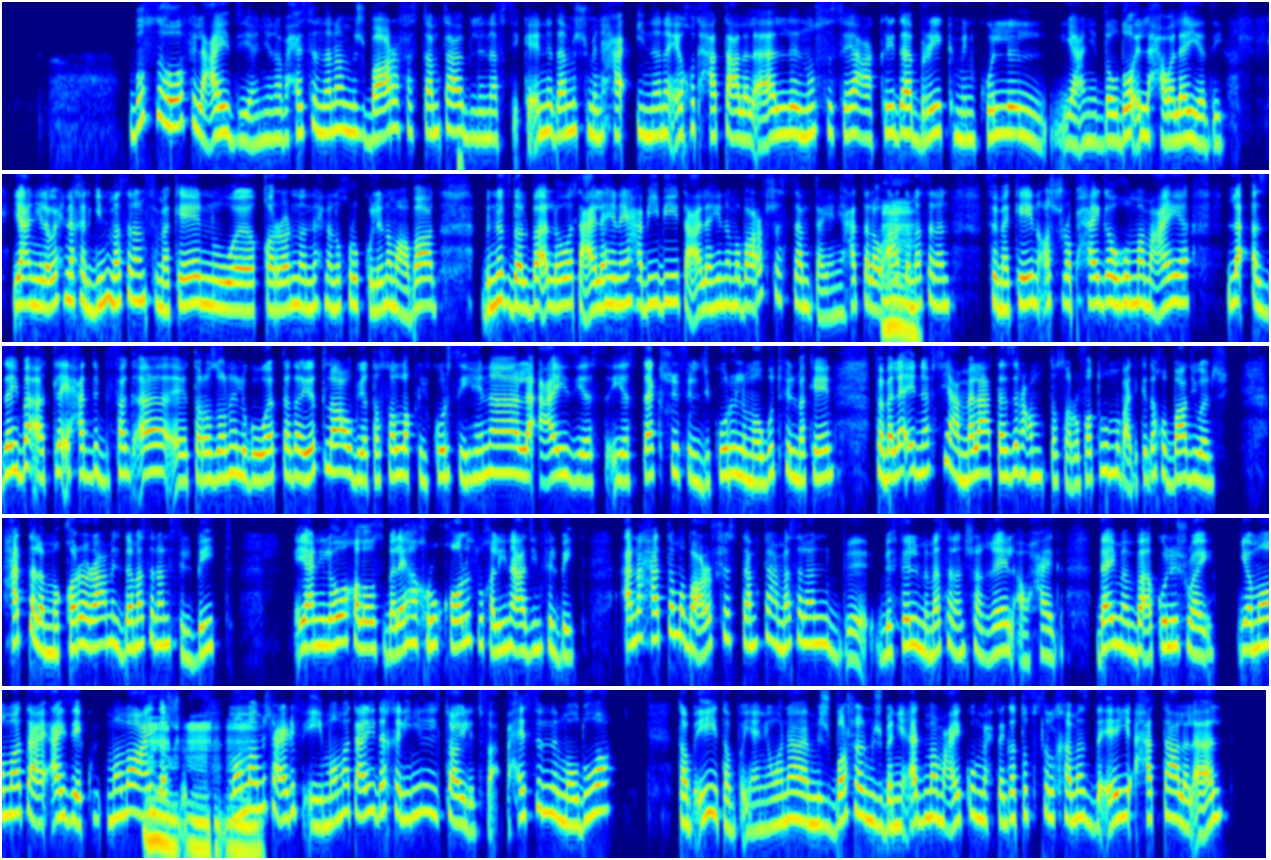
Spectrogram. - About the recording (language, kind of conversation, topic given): Arabic, advice, ليه مش بعرف أركز وأنا بتفرّج على أفلام أو بستمتع بوقتي في البيت؟
- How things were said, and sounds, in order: tapping; in English: "Break"; in French: "الdécor"; put-on voice: "يا ماما تع عايز آكل … تعالي دخليني الtoilettes"; in French: "الtoilettes"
